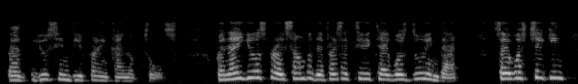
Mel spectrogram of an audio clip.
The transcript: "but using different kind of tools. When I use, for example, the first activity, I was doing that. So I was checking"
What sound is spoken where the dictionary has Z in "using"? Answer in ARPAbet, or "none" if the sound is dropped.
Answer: S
